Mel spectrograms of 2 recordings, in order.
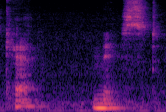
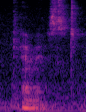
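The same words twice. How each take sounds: First: "che-mist" in two separated beats, higher first; syllable by syllable. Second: Said in the usual way. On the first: Shown as a demonstration. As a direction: break "che-mist" cleanly between syllables. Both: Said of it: "two syllables".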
